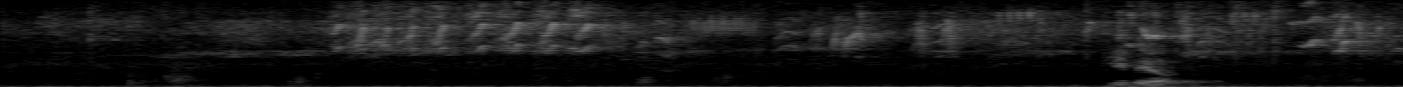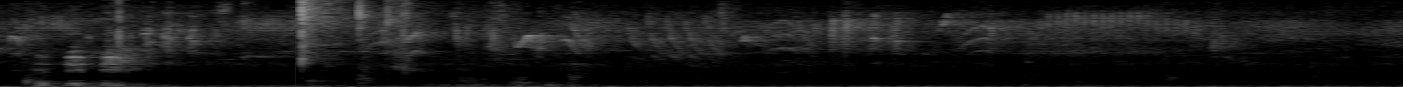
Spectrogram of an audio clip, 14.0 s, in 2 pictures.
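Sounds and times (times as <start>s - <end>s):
faint birds chirping: 0.0s - 14.0s
outdoor background hum: 0.0s - 14.0s
sharp click: 8.5s - 9.2s.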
